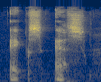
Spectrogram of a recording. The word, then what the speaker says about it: xs: the list to the name XS which is pronounced as x's and is the usual convention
